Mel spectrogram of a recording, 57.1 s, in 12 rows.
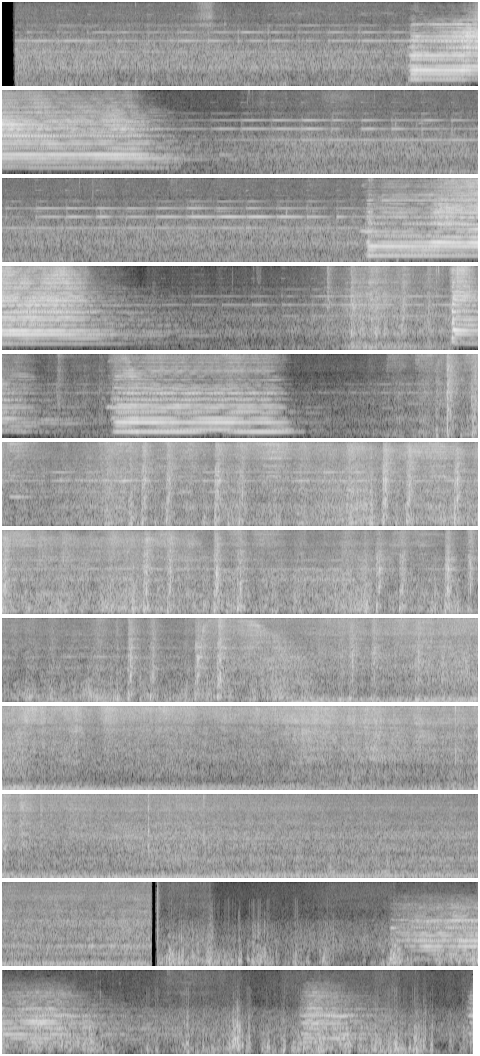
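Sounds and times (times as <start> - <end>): train horn blasts: 4.0 - 6.9, 13.1 - 16.4, 18.8 - 22.3, 51.5 - 54.0, 55.3 - 56.3
train wheels clicking over rail joints: 17.4 - 18.8, 22.8 - 39.2, 40.9 - 45.1.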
